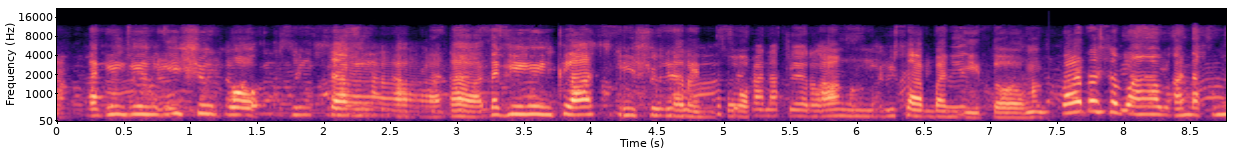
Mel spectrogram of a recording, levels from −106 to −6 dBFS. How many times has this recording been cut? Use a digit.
1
